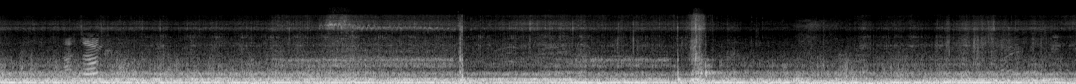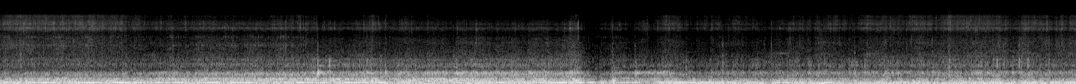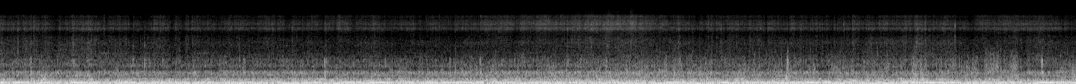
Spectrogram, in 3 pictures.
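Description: Loud, steady low rumble of wind buffeting a camera microphone on a cyclocross bike ridden at race speed, mixed with tyre noise over a paved path and snowy grass.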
